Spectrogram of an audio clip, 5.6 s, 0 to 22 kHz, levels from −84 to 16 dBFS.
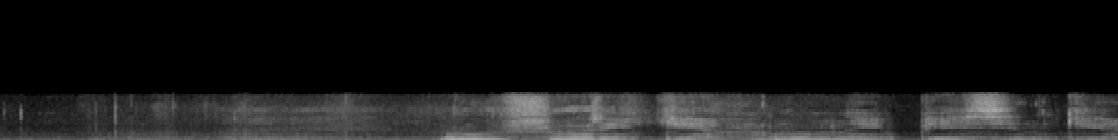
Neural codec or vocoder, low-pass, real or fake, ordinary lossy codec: codec, 16 kHz in and 24 kHz out, 2.2 kbps, FireRedTTS-2 codec; 7.2 kHz; fake; none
